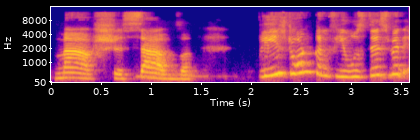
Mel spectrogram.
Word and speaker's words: savent: Here, our rule is that we don't pronounce the NT in the end. It's parle, marche, savent.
